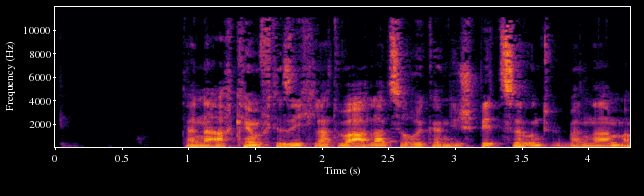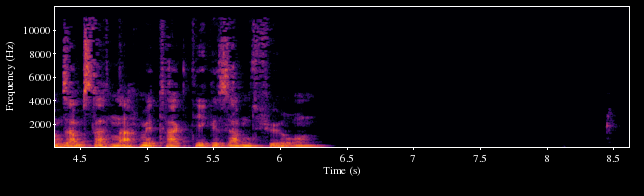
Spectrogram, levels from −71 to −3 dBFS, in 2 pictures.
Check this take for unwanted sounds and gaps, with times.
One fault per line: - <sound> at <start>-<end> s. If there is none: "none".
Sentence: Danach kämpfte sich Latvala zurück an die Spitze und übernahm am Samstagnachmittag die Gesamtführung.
none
